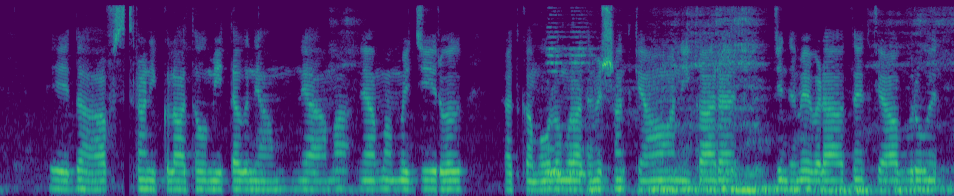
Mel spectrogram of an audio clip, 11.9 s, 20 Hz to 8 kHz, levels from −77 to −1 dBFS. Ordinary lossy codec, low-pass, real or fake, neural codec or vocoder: MP3, 64 kbps; 7.2 kHz; real; none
